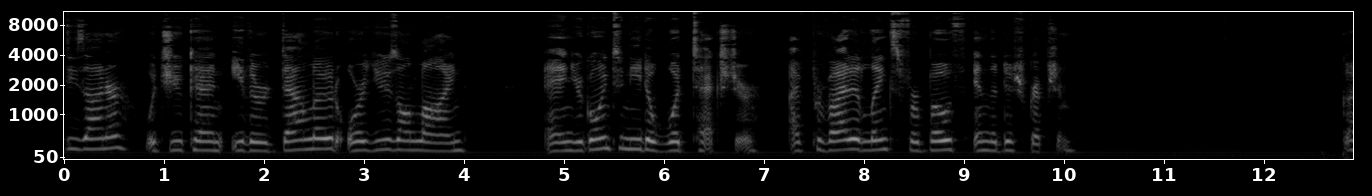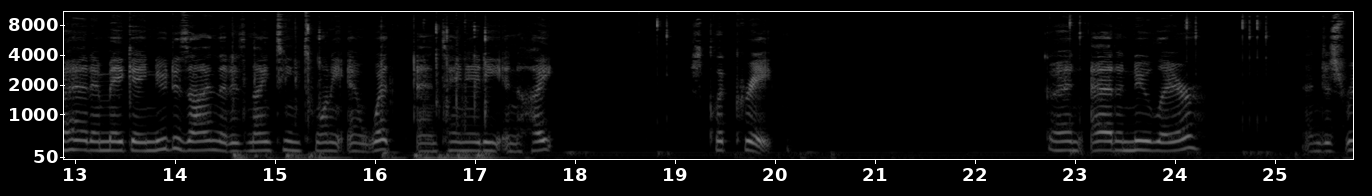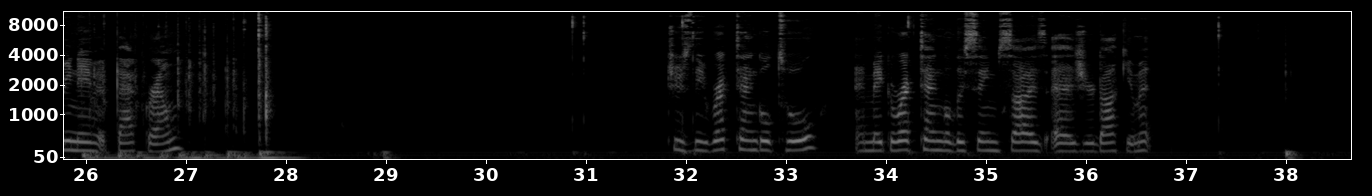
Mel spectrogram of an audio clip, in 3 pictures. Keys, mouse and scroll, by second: 11.7 Delete, 18.7 click, 27.7 Return, 30.8-38.6 drag.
